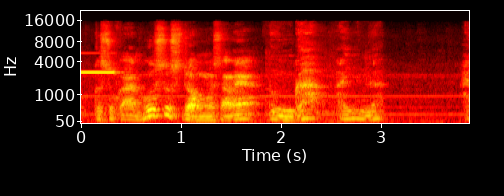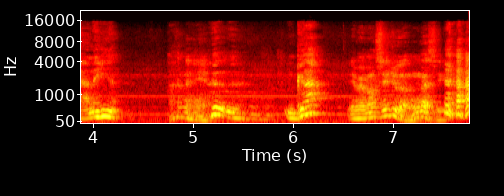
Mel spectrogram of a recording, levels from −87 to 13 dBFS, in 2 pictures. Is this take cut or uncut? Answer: uncut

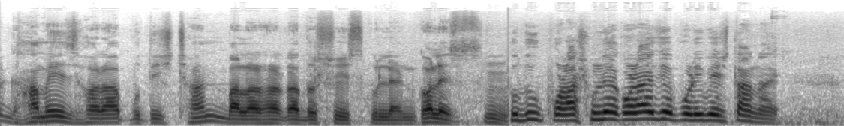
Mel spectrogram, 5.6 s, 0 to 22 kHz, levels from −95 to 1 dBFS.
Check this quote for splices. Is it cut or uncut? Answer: cut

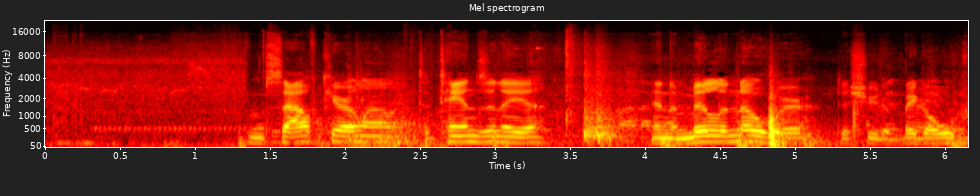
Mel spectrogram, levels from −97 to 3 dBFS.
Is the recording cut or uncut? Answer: cut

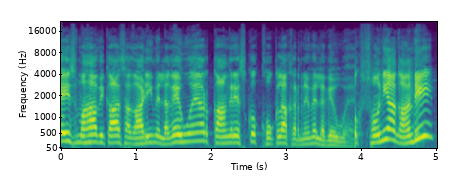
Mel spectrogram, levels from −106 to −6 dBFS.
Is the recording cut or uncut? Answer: cut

